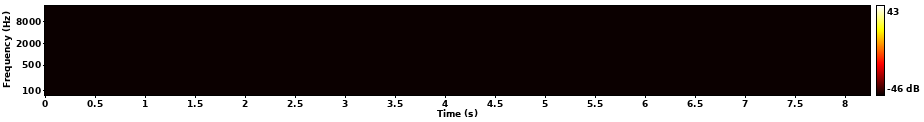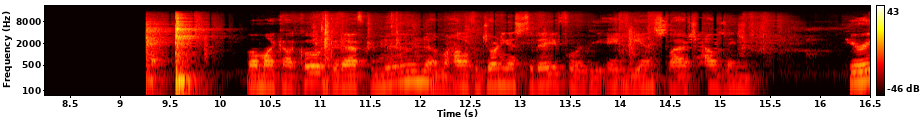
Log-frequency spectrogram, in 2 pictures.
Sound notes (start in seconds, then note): 9.2 gavel clacks; 10.7 foreign language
